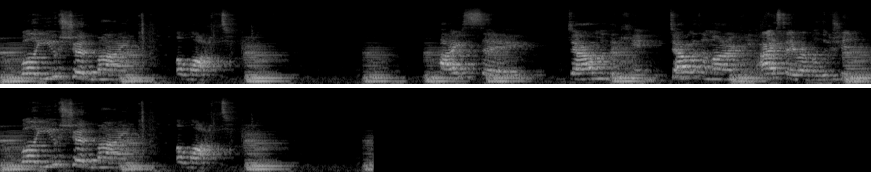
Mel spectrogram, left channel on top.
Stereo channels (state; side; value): drops out; right; at 3.8 s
